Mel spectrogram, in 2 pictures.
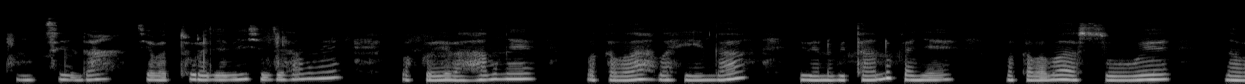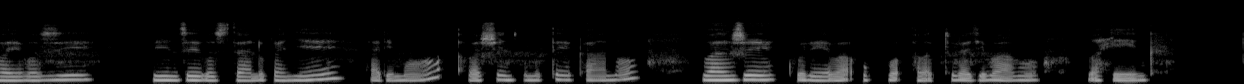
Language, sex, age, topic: Kinyarwanda, female, 25-35, government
